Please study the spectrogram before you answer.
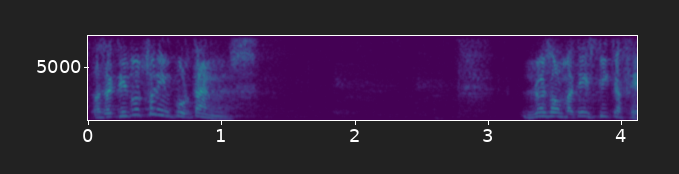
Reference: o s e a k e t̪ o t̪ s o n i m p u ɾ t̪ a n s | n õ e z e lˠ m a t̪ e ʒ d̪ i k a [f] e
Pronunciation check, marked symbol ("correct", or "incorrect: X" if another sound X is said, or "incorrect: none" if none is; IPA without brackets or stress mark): correct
